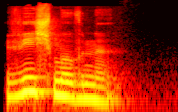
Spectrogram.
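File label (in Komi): "висьмывны", Komi, female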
